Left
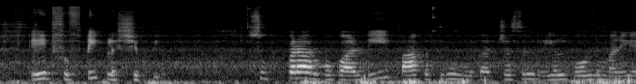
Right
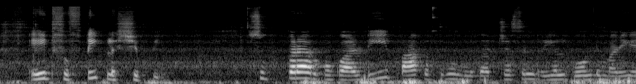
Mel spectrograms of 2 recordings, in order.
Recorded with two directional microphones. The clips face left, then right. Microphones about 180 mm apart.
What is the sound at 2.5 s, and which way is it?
A woman's voice, 20° right (ahead or behind).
